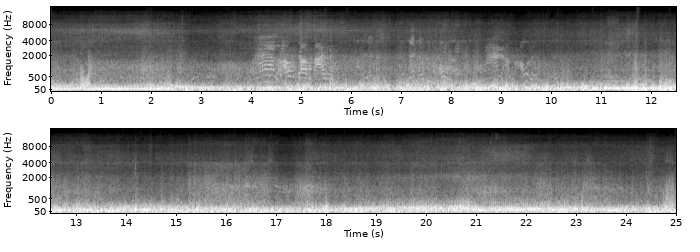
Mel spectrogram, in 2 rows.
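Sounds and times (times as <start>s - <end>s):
motor rumbling: 0.0s - 7.5s
wind buffeting microphone: 0.0s - 25.0s.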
